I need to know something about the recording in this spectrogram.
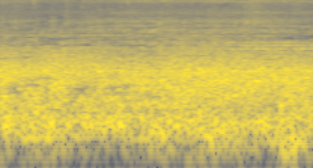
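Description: Steady traffic noise of passing cars.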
